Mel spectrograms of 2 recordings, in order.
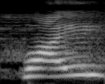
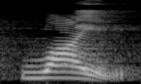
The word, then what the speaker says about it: while: হোয়াইল নয়, ওয়াইল, ওয়াইল।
